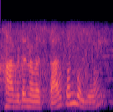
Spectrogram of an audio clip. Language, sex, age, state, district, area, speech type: Hindi, male, 18-30, Madhya Pradesh, Harda, urban, conversation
